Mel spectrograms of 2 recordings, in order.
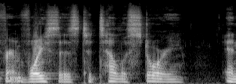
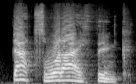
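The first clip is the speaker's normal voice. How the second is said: very loud, high yelling; 5 semitones higher, 8 dB louder than usual. Giving examples of people, the speaker is imitating Andrew Dice Clay yelling. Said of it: "Sorry for yelling".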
